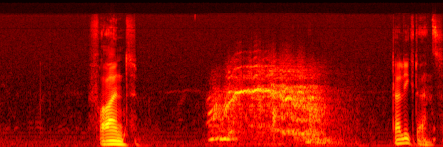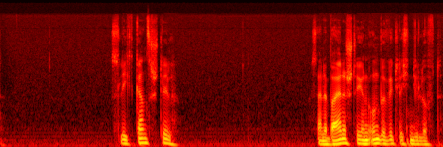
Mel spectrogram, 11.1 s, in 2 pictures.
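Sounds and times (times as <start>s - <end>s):
speech: 1.2s - 1.8s, 2.6s - 3.0s, 5.0s - 5.6s, 7.0s - 7.8s, 9.4s - 11.0s
horse whinnying: 2.6s - 4.6s.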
